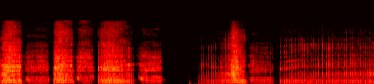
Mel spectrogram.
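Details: Jaguar voice: a quick series of short, hoarse sawing grunts, about five in a row, then a pause followed by a longer rasping roar that trails into a rumbling groan.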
